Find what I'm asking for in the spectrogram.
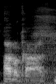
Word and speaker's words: avocat: Well, it's probably spelled avocado cat. Yeah. And you only pronounce avocat. – Yeah. Yeah, yeah. Because we drop 90% of the letters in any French word.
